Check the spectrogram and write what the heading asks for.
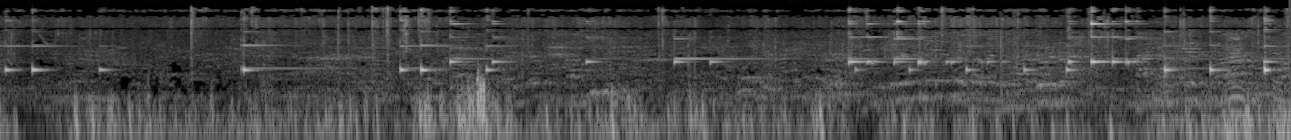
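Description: Small bells on camels clinking intermittently, in short ringing strikes that sometimes come in quick pairs, over the rustle of a camel browsing on tree branches.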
